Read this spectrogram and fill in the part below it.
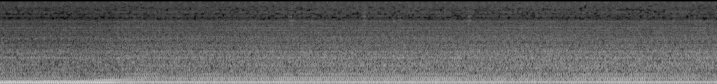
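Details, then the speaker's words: Acura Integra after head gasket replacement, restarted after rocker arms were re-checked: smooth even idle, steady low hum, no knocks or misses; runs a further two minutes with radiator coolant level settled, judged fixed. "[Music] up sounds good [Music] it's been running for about about additional 2 minutes"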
